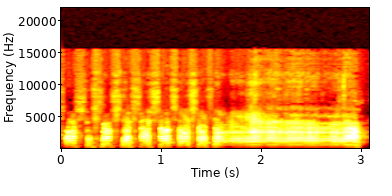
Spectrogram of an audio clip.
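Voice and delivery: high roaring mock rant; roar, then rattle off curses into a drawn-out yell; hammed-up raging bear imitation; aggressive bear. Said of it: "like, an aggressive bear".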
